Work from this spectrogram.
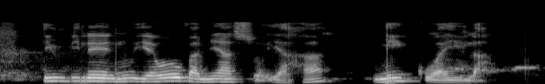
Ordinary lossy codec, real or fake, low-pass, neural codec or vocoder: AAC, 48 kbps; fake; 7.2 kHz; codec, 16 kHz, 4 kbps, X-Codec, HuBERT features, trained on balanced general audio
